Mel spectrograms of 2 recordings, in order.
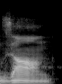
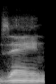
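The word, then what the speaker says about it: Zhang: knight is they're saying zong so i've been saying it wrong i guess been calling him zang all night my apologies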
